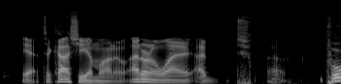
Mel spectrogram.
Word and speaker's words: Takashi Amano: if there was a dream job, it's like Takahashi. How do you say his name? I always get his name wrong when I'm live. Takashi Amano, right? Yeah, Takashi Amano.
